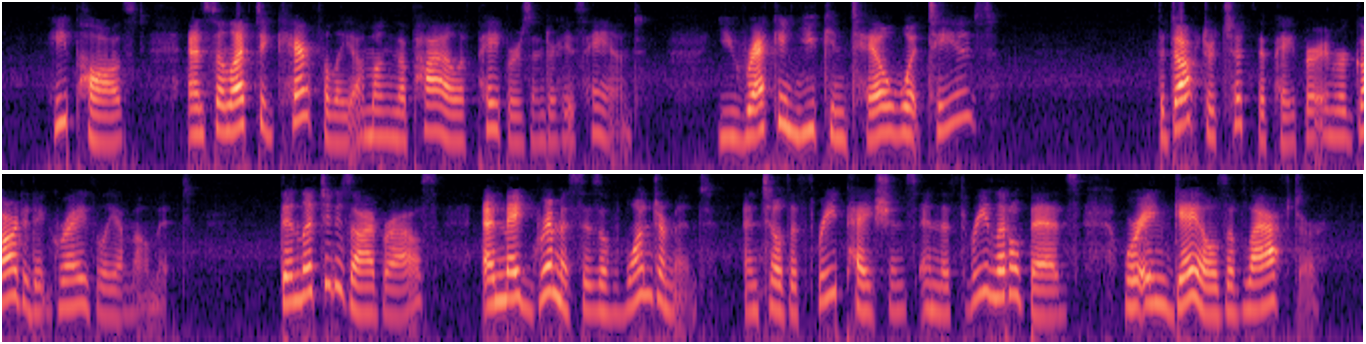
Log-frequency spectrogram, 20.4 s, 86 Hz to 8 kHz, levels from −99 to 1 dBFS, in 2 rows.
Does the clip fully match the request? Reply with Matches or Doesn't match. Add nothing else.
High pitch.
Matches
